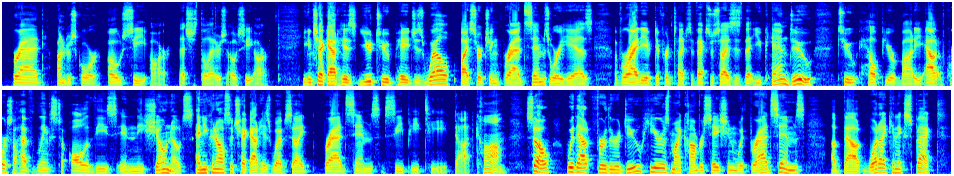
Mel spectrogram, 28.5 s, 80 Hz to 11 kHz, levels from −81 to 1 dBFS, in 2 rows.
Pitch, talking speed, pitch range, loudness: 110 Hz, 160 wpm, 100-125 Hz, -20 LUFS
